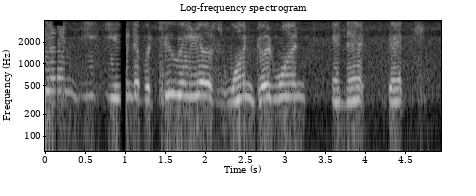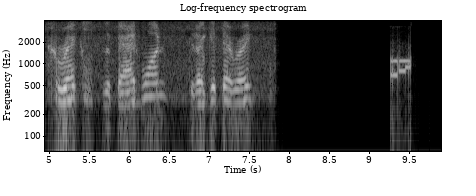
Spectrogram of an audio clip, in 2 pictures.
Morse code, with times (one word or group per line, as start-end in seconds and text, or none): none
